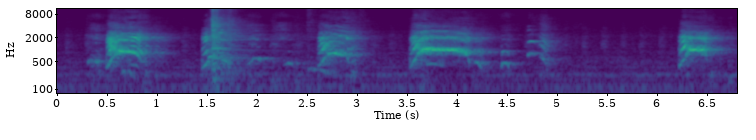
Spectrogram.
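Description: A husky screaming in short, human-like yowls, about six of them with brief pauses between, as a frightened dog protests at being led from a grooming tub on a leash.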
